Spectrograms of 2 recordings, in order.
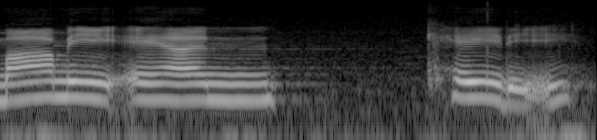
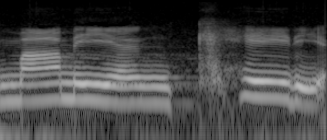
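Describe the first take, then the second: First: The word 'and' ends with an n sound. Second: The word 'and' ends with an ng sound. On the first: "instead of the N" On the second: "It comes out like an N G"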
